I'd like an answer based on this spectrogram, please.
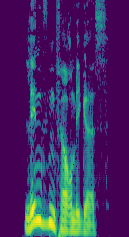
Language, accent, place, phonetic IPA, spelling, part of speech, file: German, Germany, Berlin, [ˈlɪnzn̩ˌfœʁmɪɡəs], linsenförmiges, adjective, De-linsenförmiges.ogg
- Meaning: strong/mixed nominative/accusative neuter singular of linsenförmig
